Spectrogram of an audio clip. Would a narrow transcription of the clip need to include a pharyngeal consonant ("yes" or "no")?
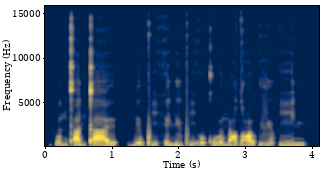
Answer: no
